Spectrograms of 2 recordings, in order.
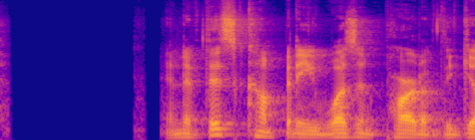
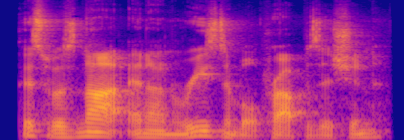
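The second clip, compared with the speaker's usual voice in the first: ordinary delivery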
